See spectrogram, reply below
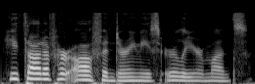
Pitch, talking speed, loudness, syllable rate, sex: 190 Hz, 210 wpm, -17 LUFS, 5.4 syllables/s, female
